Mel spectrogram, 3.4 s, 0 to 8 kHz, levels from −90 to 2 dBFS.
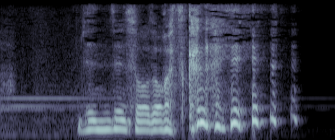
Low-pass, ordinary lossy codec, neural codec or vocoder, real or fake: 7.2 kHz; MP3, 48 kbps; none; real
